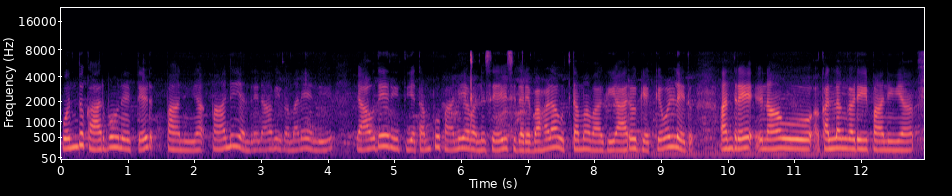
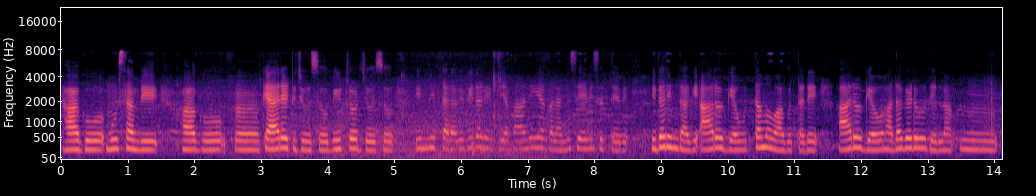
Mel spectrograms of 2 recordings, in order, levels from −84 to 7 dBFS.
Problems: constant background noise, background conversations at intervals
